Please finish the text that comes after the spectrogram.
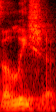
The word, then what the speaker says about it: Alicia: Listen, y'all make sure that I call Alicia, because that's her name is Alicia. That's how she pronounces it.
